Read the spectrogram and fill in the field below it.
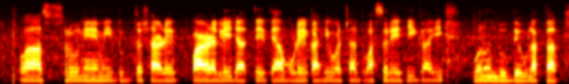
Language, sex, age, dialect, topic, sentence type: Marathi, male, 60-100, Standard Marathi, agriculture, statement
